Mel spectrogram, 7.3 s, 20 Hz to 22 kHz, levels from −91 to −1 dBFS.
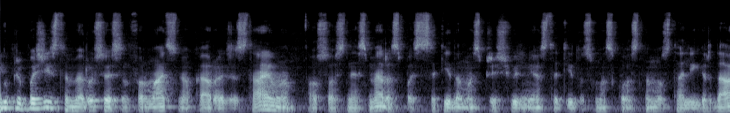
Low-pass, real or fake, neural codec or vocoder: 14.4 kHz; fake; vocoder, 44.1 kHz, 128 mel bands, Pupu-Vocoder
